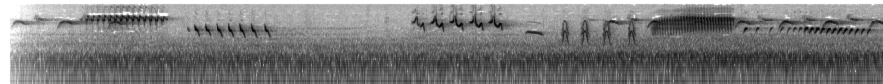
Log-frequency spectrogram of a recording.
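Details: Song of a European greenfinch recorded in Córdoba: a lively mix of rapid twittered trills, sharp repeated chips and a short burst of harsh buzz, delivered in quick varied phrases over steady background hiss.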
